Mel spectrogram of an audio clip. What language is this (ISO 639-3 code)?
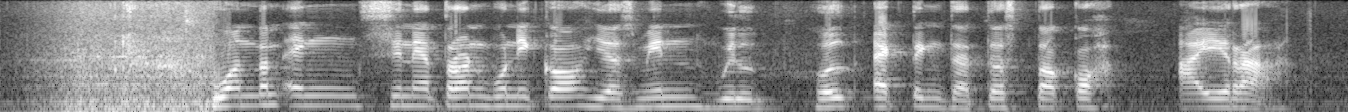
jav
